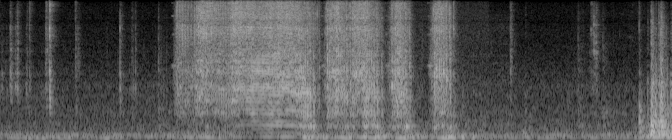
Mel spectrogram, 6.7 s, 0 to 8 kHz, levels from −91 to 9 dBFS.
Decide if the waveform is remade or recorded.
recorded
